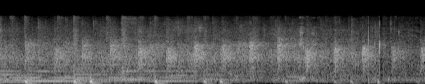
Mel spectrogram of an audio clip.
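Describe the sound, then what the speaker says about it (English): A ceremony audience at the Kuza Awards 2023 stands and applauds as the chief guest comes up, a dense, steady wash of many hands clapping close and loud, with a low tonal hum underneath. "Let us be upstanding and we clap as our chief guest comes and gives us his remarks"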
